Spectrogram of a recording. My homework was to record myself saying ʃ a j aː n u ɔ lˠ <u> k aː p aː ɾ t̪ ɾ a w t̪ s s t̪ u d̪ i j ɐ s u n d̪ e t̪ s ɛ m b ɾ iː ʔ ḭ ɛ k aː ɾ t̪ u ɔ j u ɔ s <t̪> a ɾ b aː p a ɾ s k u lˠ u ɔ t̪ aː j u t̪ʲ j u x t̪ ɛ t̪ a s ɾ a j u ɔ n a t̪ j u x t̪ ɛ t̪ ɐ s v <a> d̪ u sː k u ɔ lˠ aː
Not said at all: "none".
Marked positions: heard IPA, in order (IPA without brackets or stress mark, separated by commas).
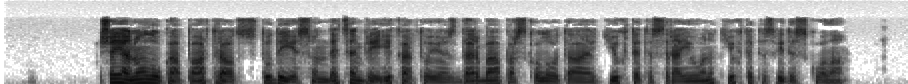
uː, d̪, i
